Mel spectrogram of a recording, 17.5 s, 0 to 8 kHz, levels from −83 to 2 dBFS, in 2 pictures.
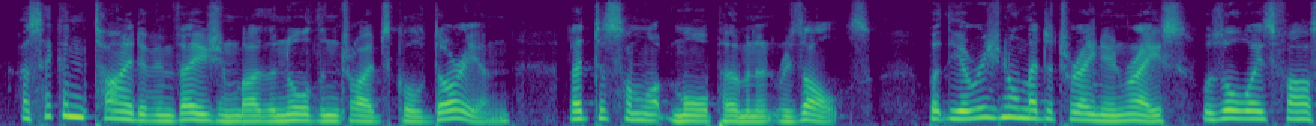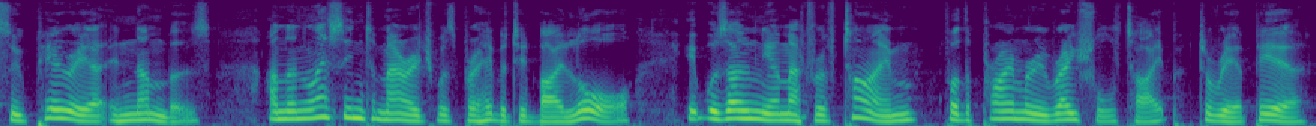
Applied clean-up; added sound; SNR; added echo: none; none; none; none.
